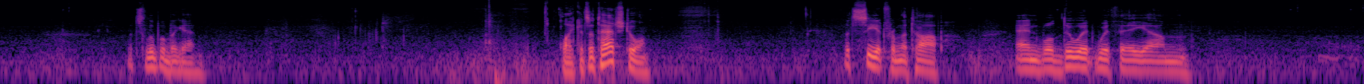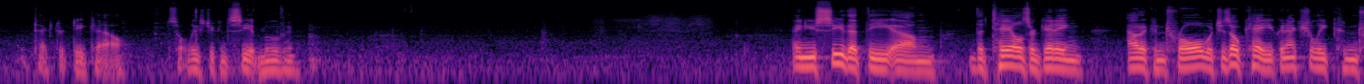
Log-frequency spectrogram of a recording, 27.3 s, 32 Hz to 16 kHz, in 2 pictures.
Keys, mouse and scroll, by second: 0.7 click, 6.2 s, 6.6 right click, 7.5 scroll down 1, 7.5 middle click, 7.7 middle click, 8.1 right click, 8.1 s, 13.0 click, 13.5 drag, 14.9 scroll up 2, 16.2 click, 17.7 click.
